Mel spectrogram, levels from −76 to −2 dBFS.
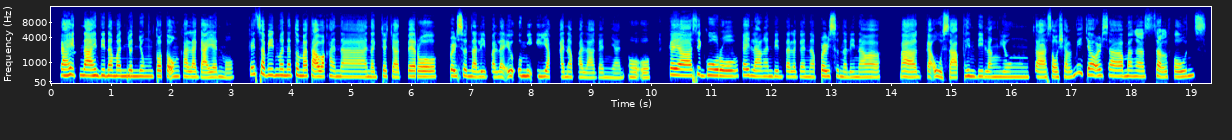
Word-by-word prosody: Kahit 285 +2 +4
na 275 -1 +6
hindi 275 0 +1
naman 260 -1 +2
yun 250 -1 +1
yung 250 -1 -1
totoong 245 -1 0
kalagayan 220 -2 0
mo 195 -1 -8 0.2
kahit 330 +1 -2
sabihin 290 -5 +2
mo 285 - +2
na 280 0 +1
tumatawa 260 -5 +4
ka 250 0 -4
na 230 -1 -2
nag-cha-chat 220 -1 -3
pero 235 -1 +3 0.2
personally 245 -4 +2
pala, 220 0 -3
eh, 245 - +3
umiiyak 250 -3 -1 0.2
ka 215 - -2
na 215 -1 -4
pala 205 -2 -4
ganyan, 200 -1 -9
oo. 205 -1 -4 0.2
Kaya 290 -3 +6
siguro 265 -4 +2
kailangan 245 -4 0
din 240 -1 -5
talaga 230 0 -3
na 225 -1 -4
personally 235 -2 -1
na 220 0 -2 0.3
magkausap 220 -2 +1
hindi 245 -1 -1
lang 225 -1 -3
yung 220 0 -5
sa 215 -2 +1
social 220 +1 -3
media 310 -4 0
or 270 +1 +3
sa 260 -2 +1
mga 245 -1 -1
cellphones. 235 +2 -2
235 Hz, 145 wpm, -23 LUFS, 220-260 Hz, 0.3 s, na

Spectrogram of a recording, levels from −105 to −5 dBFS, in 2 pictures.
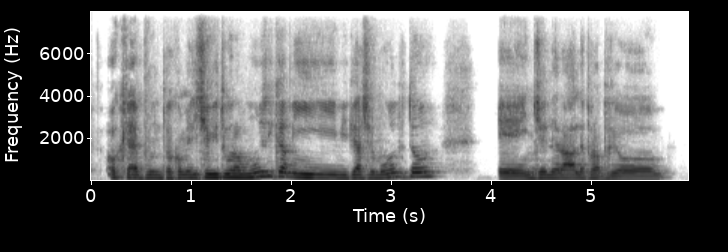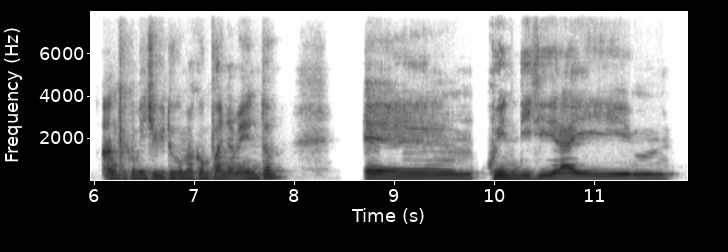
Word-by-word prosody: Okay, 155 -1 -1
appunto, 140 0 -1
come 140 +1 -1
dicevi 155 +2 +5
tu, 160 +1 +3
la 160 -1 +6
musica 205 +6 +3
mi 155 -5 +3
mi 140 -1 -2
piace 140 0 0
molto 195 +7 -1 0.5
e 130 -1 +1
in 125 - -2
generale 130 -1 +1
proprio 115 -3 -3 0.2
anche, 140 0 -1
come 140 +2 -3
dicevi 130 -1 -2
tu, 130 - -1
come 130 +1 -1
accompagnamento, 130 +4 -2 0.7
ehm, 105 -2 0
quindi 130 -3 +1
ti 125 +2 -4
direi, 115 -3 0
mhmm, 105 +1 -5
130 Hz, 130 wpm, -24 LUFS, 115-145 Hz, 0.7 s, la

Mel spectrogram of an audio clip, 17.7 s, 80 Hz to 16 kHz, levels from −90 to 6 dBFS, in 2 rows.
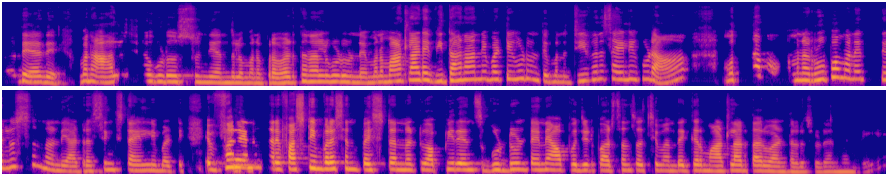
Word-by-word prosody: అదే, 255 - +2
అదే 205 -2 -1 0.3
మన 255 - +1 0.2
ఆలోచన 460 - -7
కూడా 230 0 +1
వస్తుందందులో. 210 -3 -3
మన 185 - -4
ప్రవర్తనలు 225 +5 +1
కూడా 230 -1 +2
ఉన్నాయి. 200 -1 -4
మనం 220 +1 -2
మాట్లాడే 285 +3 +4
విధానాన్ని 295 +6 +2
బట్టి 310 +1 -1
కూడా 335 0 -2
ఉంటాయి. 240 -6 -3
మన 215 -1 -7
జీవన 265 +5 -4
శైలి 310 0 -1
కూడా, 285 -4 +2 0.7
మొత్తం 440 - -1 0.3
మన 275 0 +3
రూపం 370 +6 +4
అనేది 320 -2 -4 0.2
తెలుస్తుందండి. 295 - -4
ఆ - - -3
డ్రెసింగ్ 190 +5 -4
స్టైల్‌ని 205 -1 -1
బట్టి. 180 +1 -7 0.3
ఎవ్వరైనా 300 +5 +6
సరే 250 -1 +6
ఫస్ట్ 240 +3 +7
ఇంప్రెషన్ 255 0 +5
బెస్ట్ 225 +2 +1
అన్నట్టు. 225 0 -1
అపియరెన్స్ 230 0 +1
గుడుంటేనే, 225 +1 0
అపోజిట్ 210 -1 -2
పర్సన్సొచ్చి 205 +1 -3
మన 195 - -5
దగ్గర 200 +1 -2
మాట్లాడతారు 190 0 0
అంటారు 160 -1 -7
చూడండి. 160 0 -10
230 Hz, 150 wpm, -24 LUFS, 200-275 Hz, 0.7 s, ఫస్ట్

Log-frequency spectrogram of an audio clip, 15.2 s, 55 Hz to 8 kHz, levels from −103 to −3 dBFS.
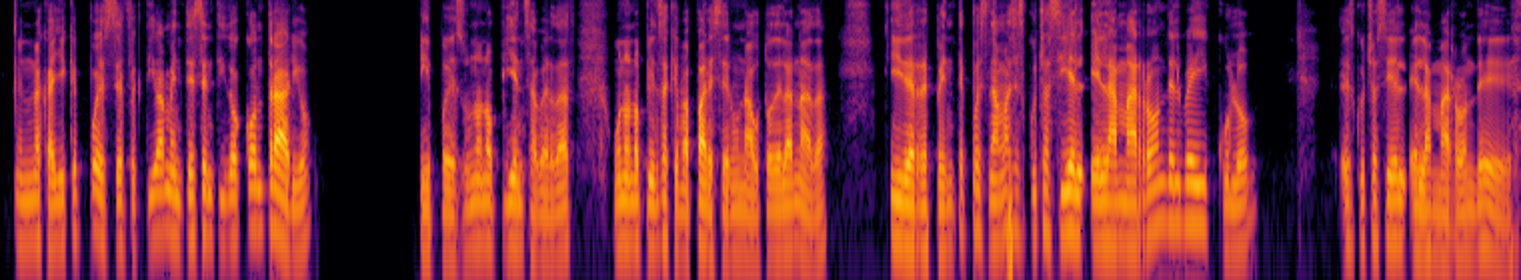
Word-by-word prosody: en 110 -1 -7
una 115 0 -1
calle 110 +1 +1
que, 130 - -6
pues, 120 -4 -1
efectivamente 125 +1 -2
es 120 - -1
sentido 120 -2 -1
contrario 130 -5 +5 1.1
y, 95 -1 -4
pues, 90 -1 -3
uno 110 +3 -3
no 110 -1 0
piensa, 105 -4 -2
¿verdad? 90 +3 -1 0.4
Uno 115 +1 +1
no 110 - +1
piensa 110 +2 -1
que - - -4
va - - +1
a - - +4
aparecer 90 +1 +3
un 95 -1 -5
auto 85 +3 -1
de 100 - +1
la 105 0 +4
nada. 105 - -2 0.6
Y 115 -2 +1
de 105 -1 +7
repente, 105 0 -3
pues, 135 -4 -4
nada 110 0 +1
más - - -1
escucho 125 +1 -6
así 130 +1 +2
el 125 -2 +4
el 115 0 +3
amarrón 110 +7 +3
del 155 -1 -1
vehículo 145 -9 -2 0.8
escucho 110 +2 -6
así 115 0 -1
el 115 - +1
el 100 -1 0
amarrón 95 0 -1
de 90 -7 -2
110 Hz, 180 wpm, -26 LUFS, 100-120 Hz, 1.1 s, de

